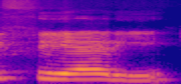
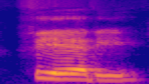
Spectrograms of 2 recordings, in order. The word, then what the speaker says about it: Fieri: his name because, well, they say Fieri. Fieri? Because he's Italian. It's an Italian style name. Fieri.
